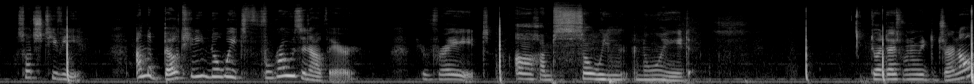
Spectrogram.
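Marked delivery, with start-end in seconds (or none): none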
